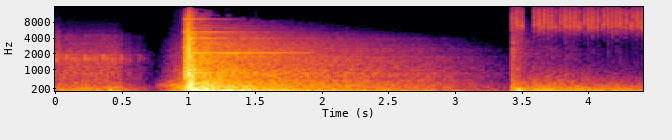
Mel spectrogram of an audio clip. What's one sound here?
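A deep booming impact hits and slowly rings out.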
